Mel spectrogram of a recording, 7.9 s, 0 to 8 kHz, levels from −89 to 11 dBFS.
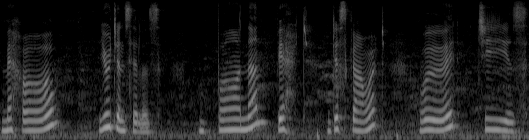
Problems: low volume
